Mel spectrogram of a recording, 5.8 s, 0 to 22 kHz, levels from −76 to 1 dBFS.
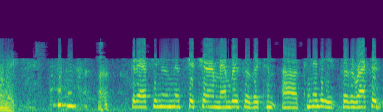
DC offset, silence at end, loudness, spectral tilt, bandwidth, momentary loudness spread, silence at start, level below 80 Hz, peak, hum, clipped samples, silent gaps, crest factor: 1%; 0 s; -7 LUFS; -9 dB/octave; 5.4 kHz; 9 LU; 0 s; -26 dBFS; 0 dBFS; none; 8%; none; 8 dB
